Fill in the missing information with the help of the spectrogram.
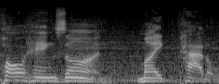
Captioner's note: voiceover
